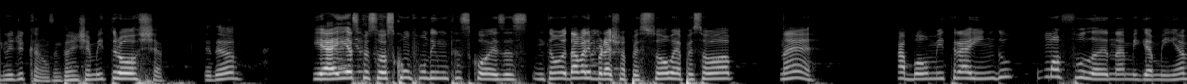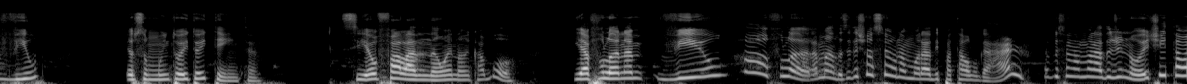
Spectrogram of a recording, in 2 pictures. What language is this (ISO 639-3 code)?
por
